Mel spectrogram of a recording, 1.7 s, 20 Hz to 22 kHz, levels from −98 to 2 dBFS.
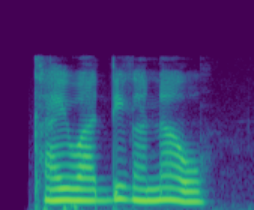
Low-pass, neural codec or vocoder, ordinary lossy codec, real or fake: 7.2 kHz; none; none; real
